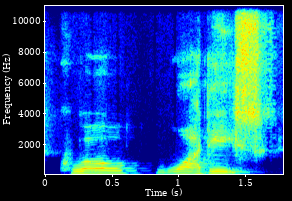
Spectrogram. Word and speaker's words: Quo Vadis: the road away, and he says, Quo Vadis, Quo Vadis. That's how you would pronounce that.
